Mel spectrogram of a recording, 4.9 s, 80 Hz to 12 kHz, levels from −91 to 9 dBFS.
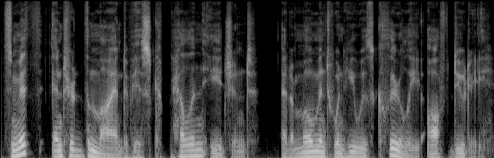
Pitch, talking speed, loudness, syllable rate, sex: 100 Hz, 205 wpm, -20 LUFS, 5.6 syllables/s, male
